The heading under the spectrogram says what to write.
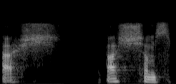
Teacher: আল নিয়ে আসবো কিন্তু পড়বো হচ্ছে আশ আশামস পড়বো আলশামস পড়বো না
